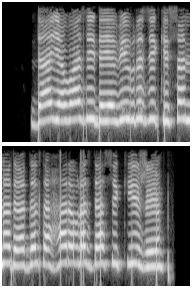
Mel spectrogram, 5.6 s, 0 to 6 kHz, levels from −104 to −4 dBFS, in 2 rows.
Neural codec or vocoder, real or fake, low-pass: none; real; 5.4 kHz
